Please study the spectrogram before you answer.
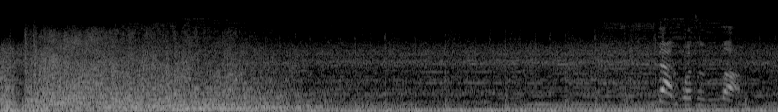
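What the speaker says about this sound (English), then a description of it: "so we can shoot our kinetic cannons at them" Kinetic cannons fire at ships in the space strategy game Sunrider, a heavy rumbling barrage that is loudest at first and then thins into layered booms and blasts under game music.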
